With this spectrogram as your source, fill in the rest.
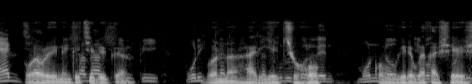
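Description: Nothing goes wrong anywhere in this speech clip; it has simply been through a call's microphone processing, which trims the lowest bass and leaves nothing above 8 kHz, and that's just how such a path normally sounds.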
